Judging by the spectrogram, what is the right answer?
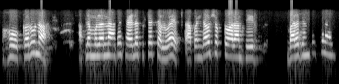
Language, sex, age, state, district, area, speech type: Marathi, female, 30-45, Maharashtra, Nagpur, urban, conversation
